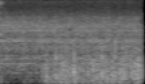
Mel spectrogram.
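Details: Newly installed Chinese diesel heater in a UK van conversion, running: steady, even whoosh of air with a low hum and no rattles or scraping; heater blower running normally.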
